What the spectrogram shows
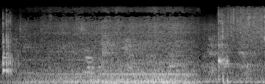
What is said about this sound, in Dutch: Je luisterde naar de McFlurry Knetter. Onze nieuwe McFlurry met chocolade en een knetterlekkere topping.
